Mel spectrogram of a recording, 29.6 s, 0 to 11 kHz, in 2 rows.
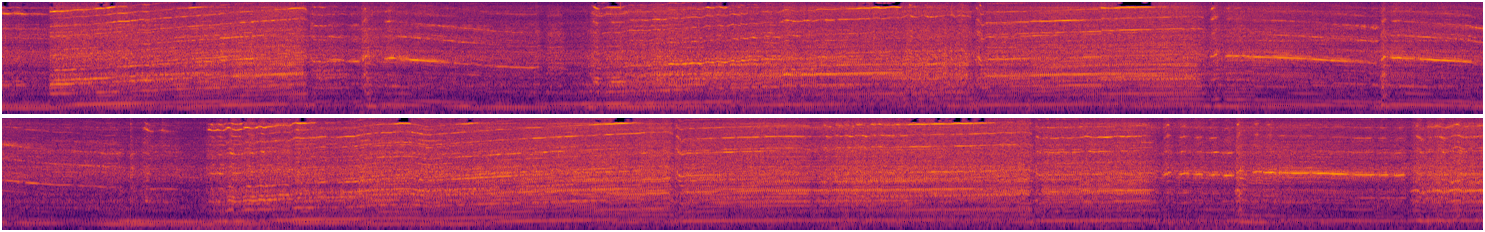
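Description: Ligier JS2R race car's Ford 3.7-litre V6 heard from inside the cockpit, its pitch climbing hard under acceleration and then falling on the downshifts into corners, over and over. Music with a bass line plays underneath.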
